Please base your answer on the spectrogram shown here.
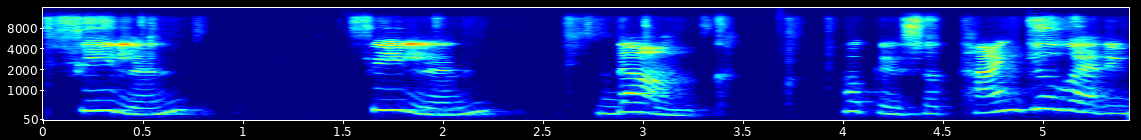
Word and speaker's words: vielen: And here this word starts with V, but we know that the sound of the letter V in German is that of F. Okay. So that's why it is vielen Dank.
